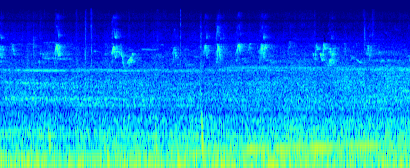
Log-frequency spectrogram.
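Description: Small songbirds chirping in short, irregular calls about one or two a second, over a steady low outdoor rumble with a faint low hum in the second half.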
